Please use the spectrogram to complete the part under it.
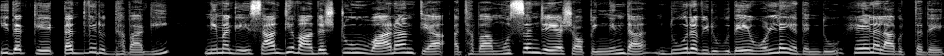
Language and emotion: Kannada, neutral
